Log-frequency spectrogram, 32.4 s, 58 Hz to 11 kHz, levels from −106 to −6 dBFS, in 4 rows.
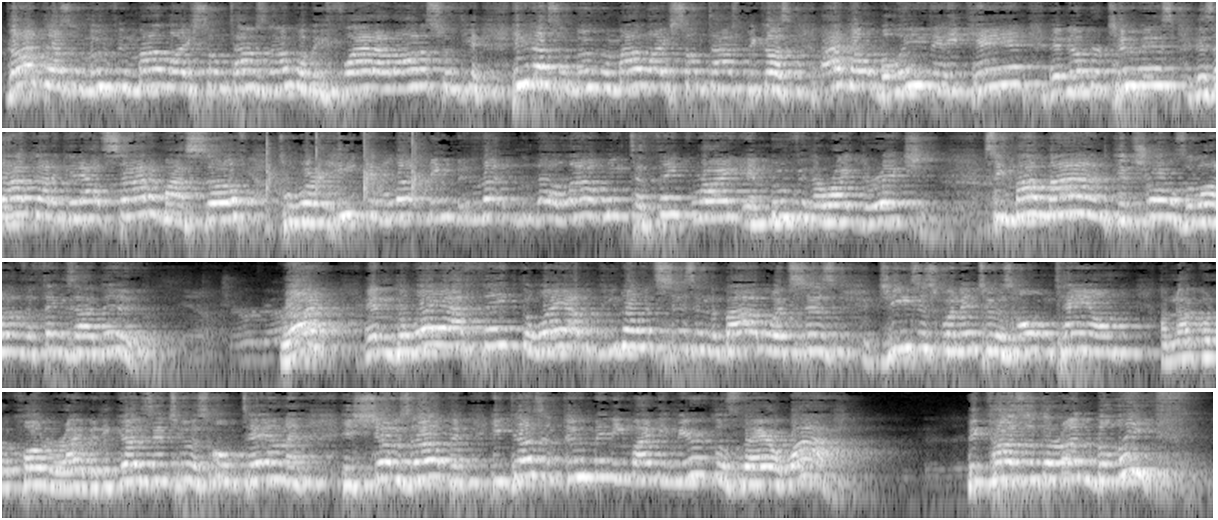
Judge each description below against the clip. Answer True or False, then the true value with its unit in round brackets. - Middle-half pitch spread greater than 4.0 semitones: False (3.2 semitones)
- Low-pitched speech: False (295 Hz)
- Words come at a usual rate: False (230 wpm)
